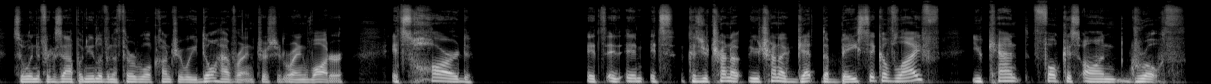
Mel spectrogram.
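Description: Fairly quick and medium in pitch, a man speaks with fairly even intonation and an unremarkable speaking voice. The very clean recording has a silent background and a dry, close sound with no echo. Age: 30s. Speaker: podcast host. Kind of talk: casual chat.

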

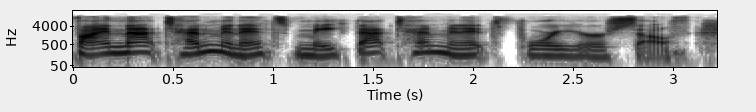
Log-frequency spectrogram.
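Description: Against a quiet background, a woman with an American accent speaks at a moderate pace in a fairly low pitch, using a plain, everyday voice captured with a dry, close sound and no echo. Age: 40s. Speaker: self-mastery coach and podcaster. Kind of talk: casual interview chat.

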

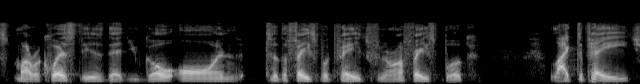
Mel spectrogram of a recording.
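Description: A man with a very deep, low pitch speaks at a fairly slow pace. His intonation is monotone and flat. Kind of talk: radio show teaching talk, sermon-like lesson.

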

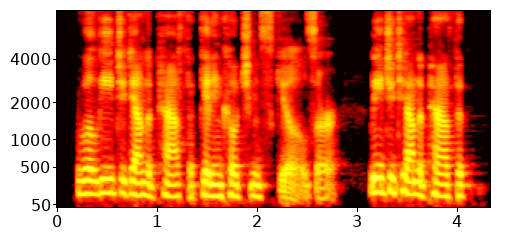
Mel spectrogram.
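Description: With a West Texas accent, a woman speaks in an energetic tone at a very deep, low pitch with ordinary pitch variation, on a very clean recording with a silent background. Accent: West Texas American. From West Texas (Fort Stockton). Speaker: Air Force civil service program manager. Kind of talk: interview conversation.

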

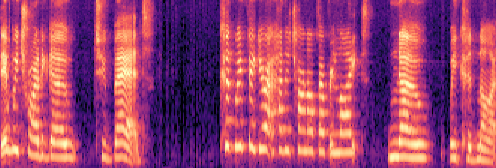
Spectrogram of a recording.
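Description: Speaking with an American accent, a woman with a high pitch makes very wide pitch swings and takes long, frequent pauses. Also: moderate pace. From United States. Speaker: travel journalist. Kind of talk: casual chat.

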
